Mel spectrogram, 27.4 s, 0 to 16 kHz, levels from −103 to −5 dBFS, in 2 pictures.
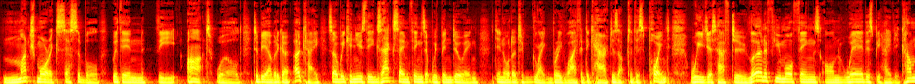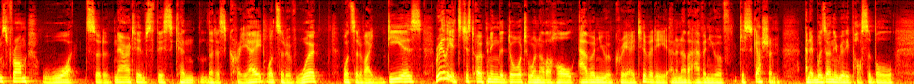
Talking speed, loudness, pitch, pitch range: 200 wpm, -23 LUFS, 95 Hz, 90-110 Hz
